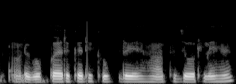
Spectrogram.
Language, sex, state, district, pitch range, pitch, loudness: Awadhi, male, Chhattisgarh, Balrampur, 125-135 Hz, 130 Hz, -17 LUFS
